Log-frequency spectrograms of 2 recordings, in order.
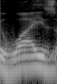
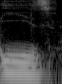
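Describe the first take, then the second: First: The name is said like the word 'wise'. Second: The name is said like the word 'ease'. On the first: "are they wise or ease?" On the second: "are they wise or ease?"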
